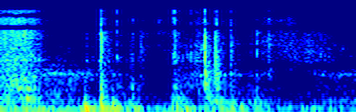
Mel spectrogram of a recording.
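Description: Faint handling of card stock: a soft paper rustle at the start, then a few light taps and clicks as the panel is lifted and laid back down.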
